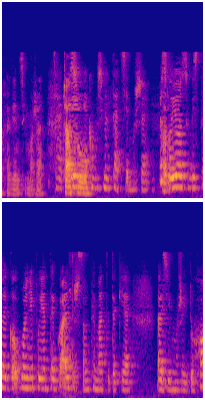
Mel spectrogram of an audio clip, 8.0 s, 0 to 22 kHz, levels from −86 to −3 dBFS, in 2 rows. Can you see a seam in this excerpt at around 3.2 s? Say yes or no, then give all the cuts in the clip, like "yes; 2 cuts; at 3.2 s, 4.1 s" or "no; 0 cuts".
yes; 1 cut; at 3.2 s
